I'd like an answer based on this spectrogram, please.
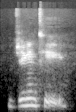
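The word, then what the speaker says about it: Jeanty: Genty. Ashton. Genty.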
